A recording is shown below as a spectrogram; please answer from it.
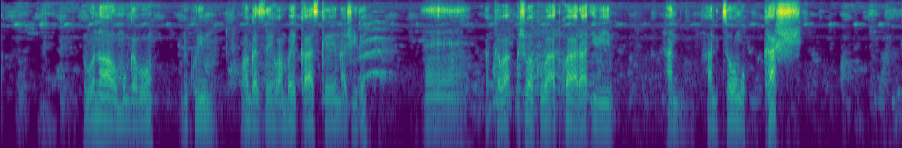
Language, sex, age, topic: Kinyarwanda, male, 18-24, finance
